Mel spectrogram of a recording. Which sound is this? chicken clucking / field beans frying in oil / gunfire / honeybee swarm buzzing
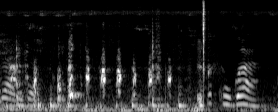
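chicken clucking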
